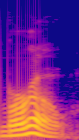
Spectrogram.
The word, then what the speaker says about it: Meroe: Moreau, which is spelled differently, but it sounds the exact same. And there is an ancient region of Kush, which is Ethiopia, named Island of Meroe.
